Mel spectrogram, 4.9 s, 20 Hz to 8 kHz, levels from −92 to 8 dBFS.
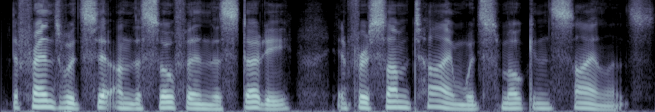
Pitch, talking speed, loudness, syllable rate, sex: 130 Hz, 220 wpm, -19 LUFS, 5.3 syllables/s, male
